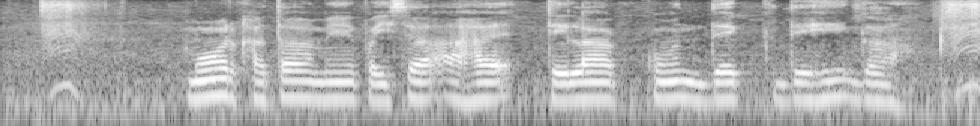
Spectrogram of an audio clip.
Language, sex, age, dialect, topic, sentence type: Chhattisgarhi, male, 18-24, Northern/Bhandar, banking, question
